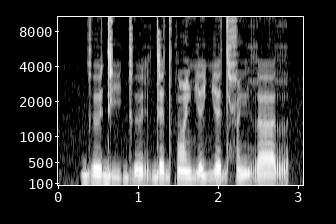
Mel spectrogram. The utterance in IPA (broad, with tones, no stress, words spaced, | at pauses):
ɡʱø˦di˨ ɡʱø˩rdɛ˦dkɑ̃˦ʎɛ˨ ʎɛ˦dħĩ˩raː˨r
